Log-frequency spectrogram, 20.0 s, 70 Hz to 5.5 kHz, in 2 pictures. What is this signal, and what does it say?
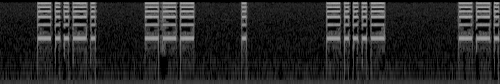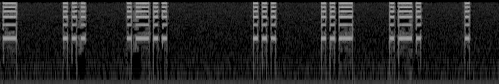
Morse code, heard as a keyed tone, about 14 wpm, spaced as for 7 wpm, 750 Hz. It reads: /OE <BT> QSL SURE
